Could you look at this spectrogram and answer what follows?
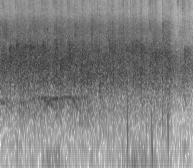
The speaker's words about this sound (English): With that, I want to thank you. Everybody give Clover a round of applause.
